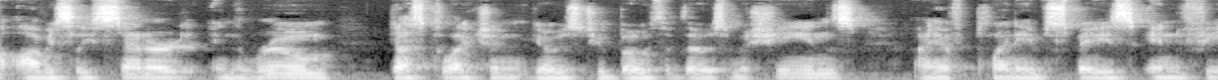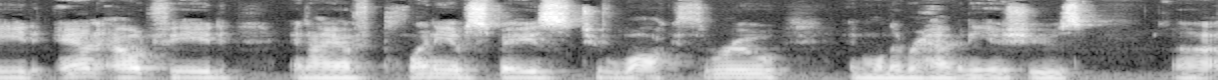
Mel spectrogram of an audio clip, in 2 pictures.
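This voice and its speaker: A man's voice: mid-range voice, mellow, slight background noise. A young man hosting a woodworking channel, casually talking through a design on screen and thinking aloud with fillers. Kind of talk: casual screen-share walkthrough.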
